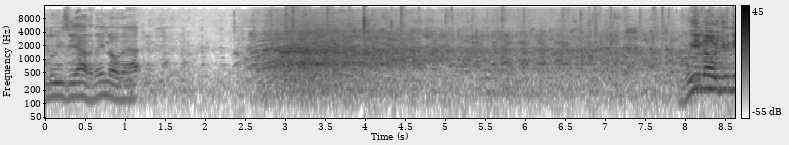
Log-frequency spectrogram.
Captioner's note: laughter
